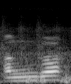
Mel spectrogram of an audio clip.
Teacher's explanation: जैसे अंग में कंठ और नासिक्य दोनों का उपयोग होता है। अतः इसका उच्चारण स्थान कंठ नासिक होगा।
